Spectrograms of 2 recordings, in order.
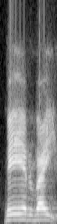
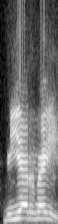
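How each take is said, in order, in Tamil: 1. வார்த்தை 'vē' என்ற ஒரே எழுத்தில் தொடங்குகிறது. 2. வார்த்தை 'viya' என்ற எழுத்துக்களில் தொடங்குகிறது. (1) "வேர்வை அப்படிங்கிறது என்னது? பேச்சு வழக்கு" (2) "வியர்வை அப்படிங்கிறது எழுத்து வழக்கு"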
